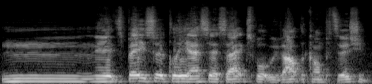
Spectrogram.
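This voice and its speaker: A man's voice: medium pitch, flat delivery. A young British man hosting a podcast in casual chat, reading from the live chat and often restarting his sentences. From Britain. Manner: rambling, reads slowly with restarts. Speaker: podcast host.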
